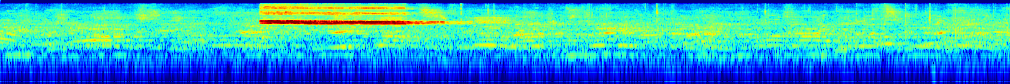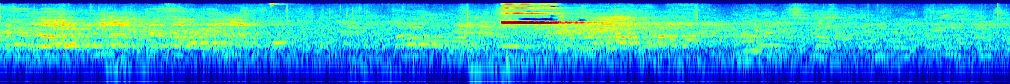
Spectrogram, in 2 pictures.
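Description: Referee's whistle blown twice, a longer blast about a second in and a short one near the three-quarter mark, over steady crowd shouting and chatter in a gym.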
